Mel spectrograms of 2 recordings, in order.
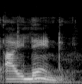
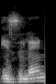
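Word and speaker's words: island: नौवां वर्ड है आइलैंड। इसे इज़लैंड नहीं पढ़ते हैं क्योंकि इसका एस जो है साइलेंट होता है। इसे आइलैंड पढ़ा जाता है और इसके मायने है जज़ीरा जो समंदर में पाया जाता है।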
